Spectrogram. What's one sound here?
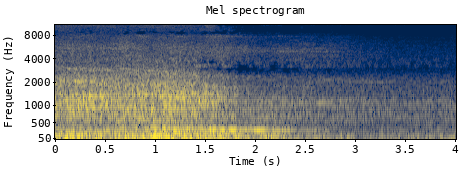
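A train rumbles along a track in the distance.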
